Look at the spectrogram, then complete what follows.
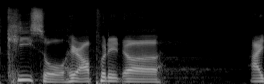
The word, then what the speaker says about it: Kiesel: It's actually pronounced, it's Kiesel.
